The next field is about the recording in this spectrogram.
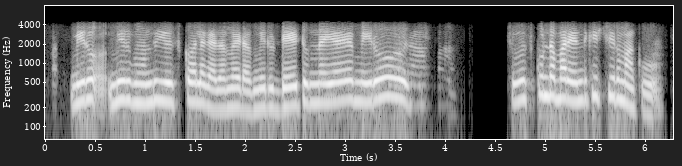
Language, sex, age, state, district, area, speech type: Telugu, female, 30-45, Telangana, Jagtial, urban, conversation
